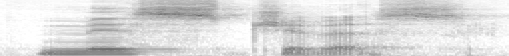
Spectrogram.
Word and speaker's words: mischievous: So these two syllables, you just want those reduced vowels. If that's challenging for you, try saying them really quickly and then adding your longer syllable.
